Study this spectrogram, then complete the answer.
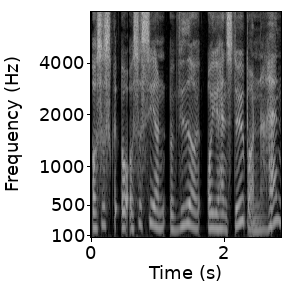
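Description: In a Faroese accent, a woman speaks at a medium pitch and a fairly slow pace with ordinary pitch variation, in a dry, close sound with no echo on a very clean recording with a silent background. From Faroe Islands. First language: Faroese (speaking Danish). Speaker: pastor. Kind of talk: radio panel discussion.

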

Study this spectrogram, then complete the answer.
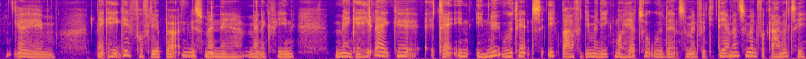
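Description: A woman with a very deep, low pitch and a dark, mellow tone speaks at very even loudness with ordinary pitch variation, recorded in a dry, close sound with no echo. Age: 50s. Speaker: pastor and Kierkegaard scholar. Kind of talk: casual chat. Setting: studio.

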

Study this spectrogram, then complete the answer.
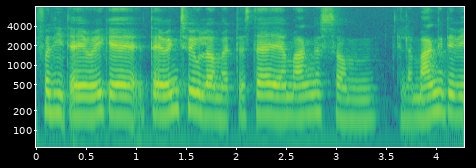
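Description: There is audible echo in the room. A woman speaks at a moderate pace. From Southern Jutland, Denmark. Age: 50s. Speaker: member of German minority. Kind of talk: interview.

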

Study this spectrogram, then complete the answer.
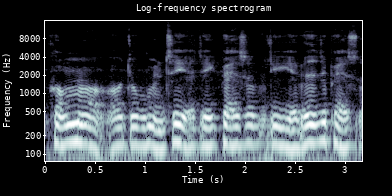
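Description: Amid audible room echo and noticeable background noise, a woman with a very deep, low pitch speaks at a moderate pace with fairly even intonation. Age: 60s. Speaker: psychiatric patient. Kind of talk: interview. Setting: at home. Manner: halting.

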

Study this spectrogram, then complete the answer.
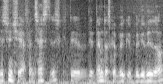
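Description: Noticeable background noise is present. Over it, a man speaks at a moderate pace. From Faroe Islands. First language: Faroese (speaking Danish). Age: 50s. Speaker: businessman. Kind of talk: casual interview. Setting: at home in an old house. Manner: halting, many repeated words.

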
